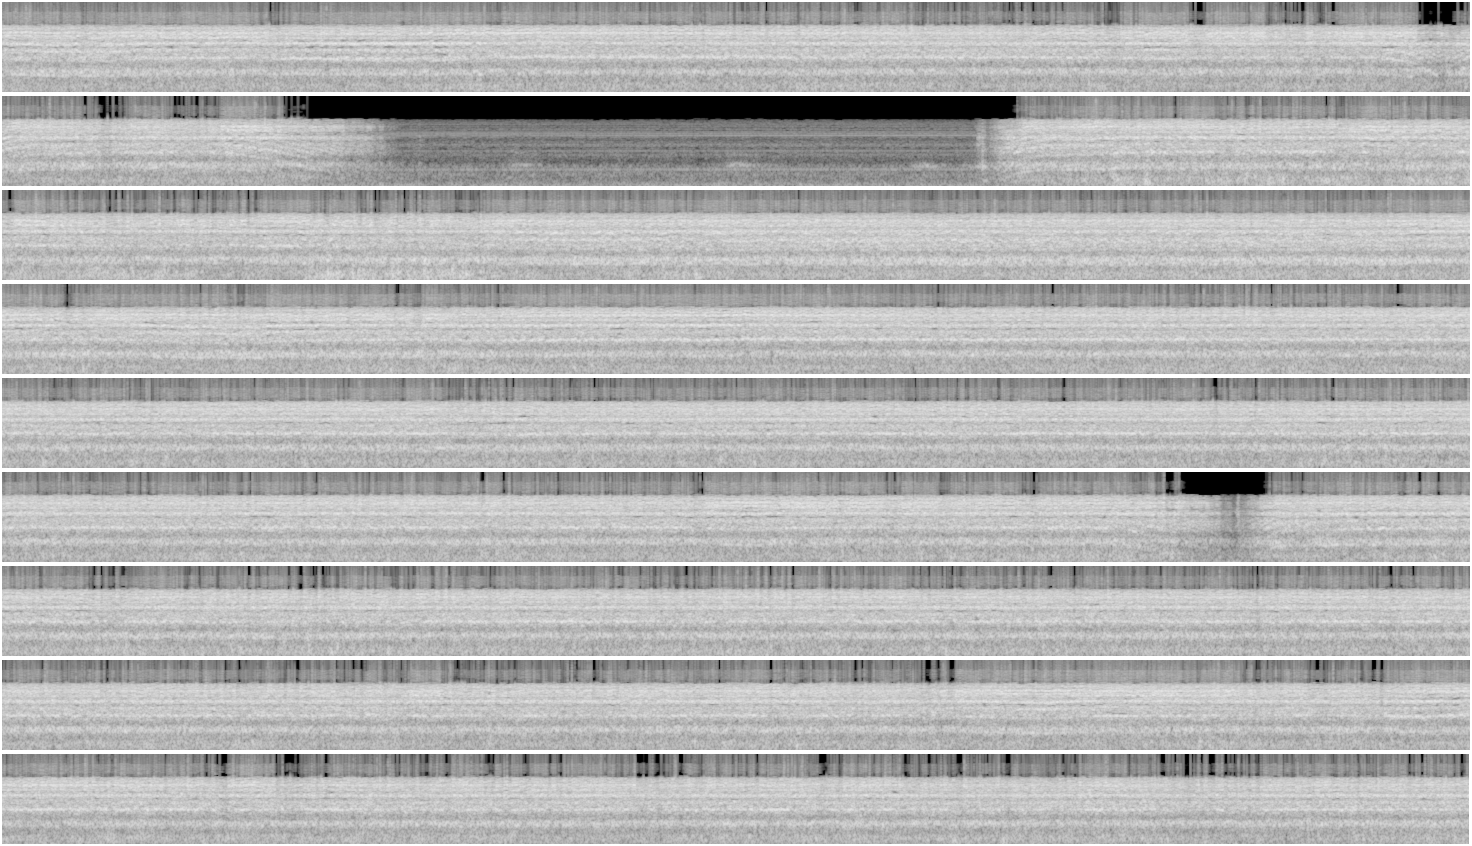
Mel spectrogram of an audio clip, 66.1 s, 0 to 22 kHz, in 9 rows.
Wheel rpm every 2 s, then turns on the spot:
220, 230, 230, 190, 30, 0, 170, 230, 220, 210, 210, 230, 230, 230, 230, 230, 230, 230, 230, 230, 230, 150, 230, 230, 230, 230, 230, 230, 230, 230, 230, 240, 230.
none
